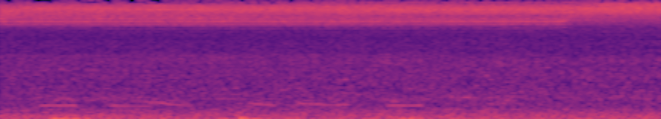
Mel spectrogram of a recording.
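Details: Summer cicadas in a park in Japan at early morning, their piercing high buzz holding constant without a break, while faint brief low tones recur in the first few seconds over soft low-pitched ambient noise.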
